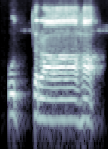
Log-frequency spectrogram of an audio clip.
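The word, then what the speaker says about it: पुत्राः: Ami Chatvam Dhritarashtrasya putraha. Ami Chatvam Dhritarashtrasya putraha. कोई बोलने से ऐसे हो जाता है पुत्राहा. It's absolutely wrong because pu is short. Putraha. A will be prolonged.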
